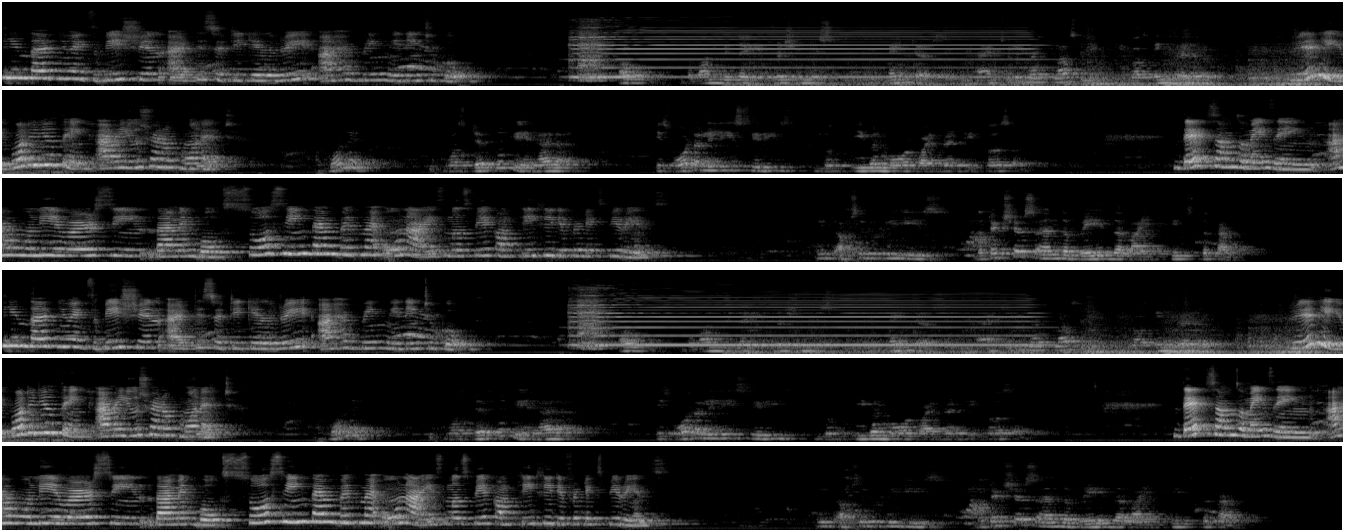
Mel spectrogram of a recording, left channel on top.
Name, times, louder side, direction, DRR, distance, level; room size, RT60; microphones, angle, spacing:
voice 1, 0.0-4.7 12.9-15.5 25.1-33.5 36.4-36.7, right 2 dB, 40° right, 0.4 m, -27 dB
Bowed string instrument, 5.6-10.8, right 2 dB, 55° right, 0.9 m, -34 dB
voice 2, 6.2-6.5 6.9-8.3 8.9-9.4 9.7-11.0 11.3-12.1 16.7-17.1 17.8-19.1 20.0-21.3 21.5-23.6 35.0-36.2 36.6-39.1, left 1 dB, 55° left, 0.5 m, -37 dB
sound 1, 7.2-14.0, equal, ahead, 0.7 m, -40 dB
2.2 x 2.0 x 3.3 m
head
